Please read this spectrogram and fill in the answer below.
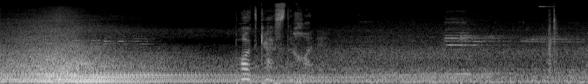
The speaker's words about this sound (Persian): در این شهر شلوغ صدای منو میشنوید؟ صدای همدیگر رو بین این همه بوق و سر و صدا و سرسام میشنوید؟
